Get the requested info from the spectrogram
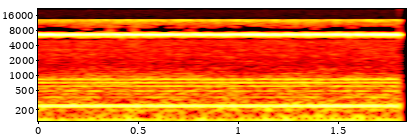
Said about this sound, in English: The mosquito.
